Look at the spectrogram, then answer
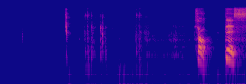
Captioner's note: keyboard clicking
